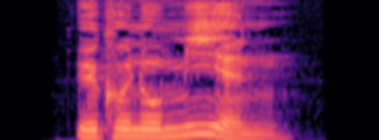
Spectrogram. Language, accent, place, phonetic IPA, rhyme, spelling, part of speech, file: German, Germany, Berlin, [ˌøːkonoˈmiːən], -iːən, Ökonomien, noun, De-Ökonomien.ogg
- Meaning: plural of Ökonomie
